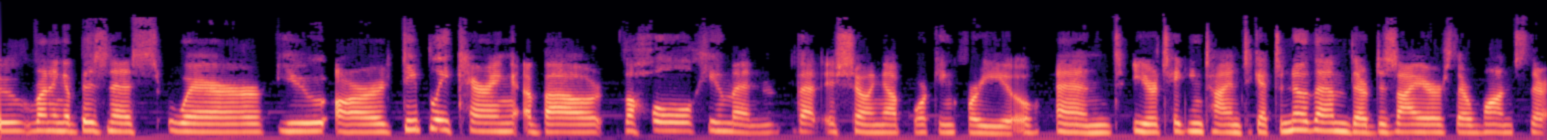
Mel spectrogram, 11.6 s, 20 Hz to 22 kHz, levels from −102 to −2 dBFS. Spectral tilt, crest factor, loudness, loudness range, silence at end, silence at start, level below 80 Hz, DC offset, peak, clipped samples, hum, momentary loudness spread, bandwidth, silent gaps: -5 dB/octave; 16 dB; -18 LUFS; 4 LU; 0 s; 0 s; -56 dBFS; under 0.1%; -2 dBFS; under 0.1%; none; 7 LU; 14 kHz; none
